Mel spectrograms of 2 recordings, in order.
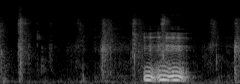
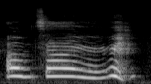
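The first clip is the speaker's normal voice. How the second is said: high, loud, laughing half-cry; laughing, near tears; 13 semitones higher, 6 dB louder, much slower than usual. Real, not acted. Reader thanking Ann, laughing high and loud. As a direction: laugh until it almost turns to tears.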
